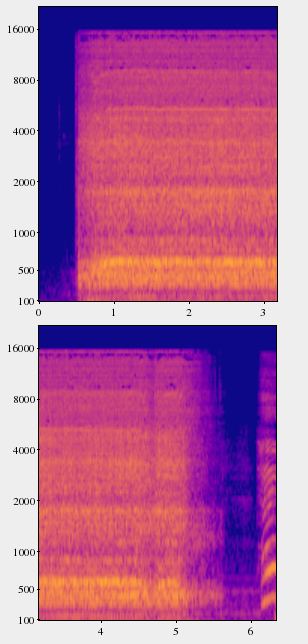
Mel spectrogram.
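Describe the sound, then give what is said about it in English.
A blender whirs through a peanut butter and jelly smoothie made with oat milk and bananas. It starts abruptly into a loud, steady high whir that lasts about five seconds, winds down, then gives a brief final burst. “Hey guys, you just caught me right in the middle of making one of my most favorite smoothies. I call it peanut butter and jelly.”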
